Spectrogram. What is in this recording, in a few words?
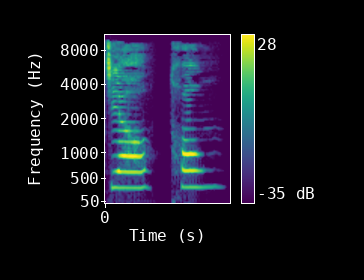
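"jiāotōng", Mandarin Chinese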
